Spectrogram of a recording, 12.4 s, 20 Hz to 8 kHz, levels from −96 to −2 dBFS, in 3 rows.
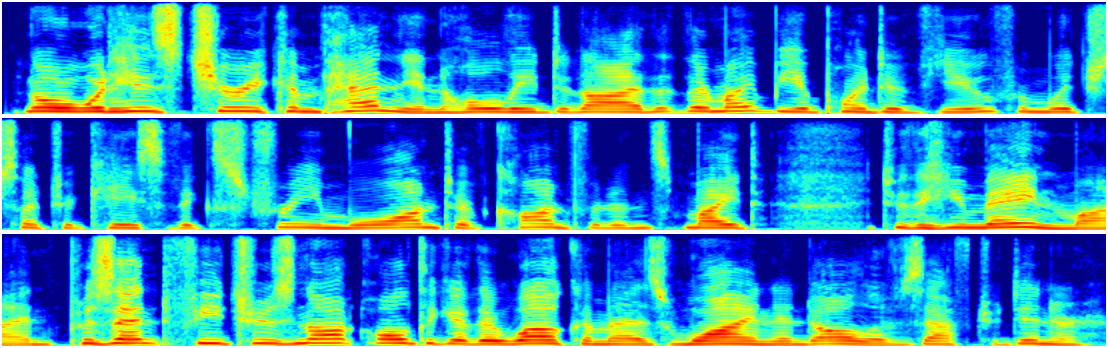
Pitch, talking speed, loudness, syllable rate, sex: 220 Hz, 200 wpm, -19 LUFS, 5.6 syllables/s, male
